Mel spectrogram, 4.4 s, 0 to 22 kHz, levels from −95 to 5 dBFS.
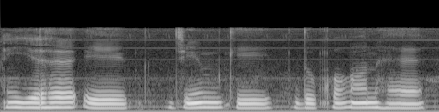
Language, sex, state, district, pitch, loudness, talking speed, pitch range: Hindi, female, Uttar Pradesh, Saharanpur, 165 Hz, -15 LUFS, 80 wpm, 155-175 Hz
